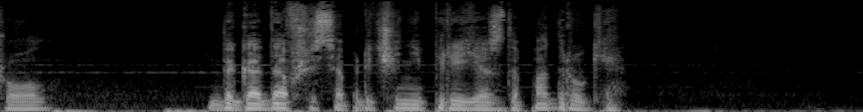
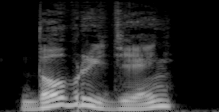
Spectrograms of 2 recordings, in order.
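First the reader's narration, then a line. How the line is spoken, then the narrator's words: Cheerful woman. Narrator (Russian): весело сказала незнакомая женщина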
